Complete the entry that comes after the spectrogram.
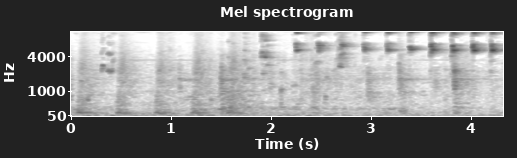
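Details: Lutino and Blue Opaline lovebirds in the morning: after softer scattered sounds, a fast series of sharp, very high, clipped chirps, about four to five per second, steady in pitch, growing louder toward the end.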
